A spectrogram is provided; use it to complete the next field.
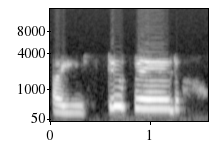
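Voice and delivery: sarcastic tone.

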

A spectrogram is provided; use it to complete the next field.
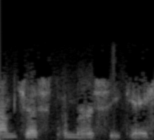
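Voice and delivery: slow, unhurried, very soft and quiet delivery. Quoting a man's reply to your question, retelling it in his slow voice. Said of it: "in his slow voice".

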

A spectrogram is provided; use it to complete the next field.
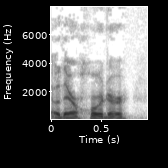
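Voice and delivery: normal talking voice

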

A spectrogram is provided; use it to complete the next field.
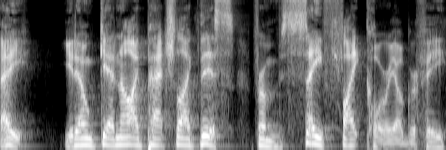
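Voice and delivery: put-on rough London dockside accent. Podcaster acts out Larry answering another actor about fight safety: Larry in London docks accent. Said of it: "London, like, docks accent".

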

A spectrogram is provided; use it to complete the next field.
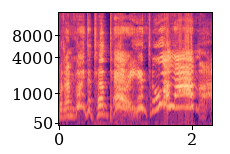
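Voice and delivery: very high, loud, swooping cartoon voice. Playing the villain of Emperor's New Groove: Doofenshmirtz voice. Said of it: "I know, Doofenshmirtz".

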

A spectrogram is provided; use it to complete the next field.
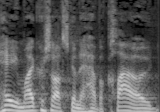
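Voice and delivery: ordinary talk

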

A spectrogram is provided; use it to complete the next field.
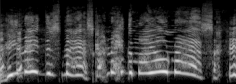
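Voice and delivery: very high, very loud tantrum. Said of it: "freaking out like Will Ferrell at the end of Zoolander".

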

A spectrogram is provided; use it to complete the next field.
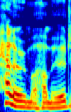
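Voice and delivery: self-assured, imposing voice. Retelling how Jacob greeted a child, imitating Jacob's voice. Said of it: "that's me trying to do your voice".

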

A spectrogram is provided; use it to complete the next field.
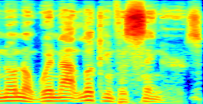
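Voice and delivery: plain

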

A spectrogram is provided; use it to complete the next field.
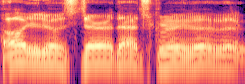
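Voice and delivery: put-on rough, creaky, rasping grandfather voice. In conversation, the speaker quotes his grandfather, imitating his grandfather. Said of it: "sounding like my grandfather".

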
